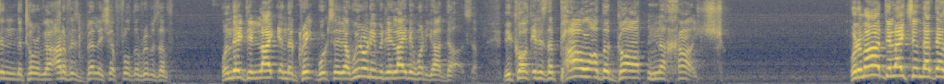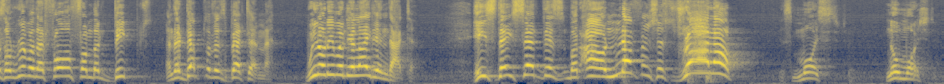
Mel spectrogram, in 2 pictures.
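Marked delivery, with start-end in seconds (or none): 2.8-18.9 high, loud preaching build; full-force preaching. Acted. 18.9-21.3 slow, loud whining cry; mock complaining shout.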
